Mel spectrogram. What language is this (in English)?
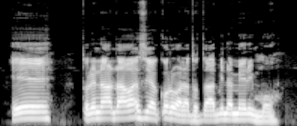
Kikuyu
